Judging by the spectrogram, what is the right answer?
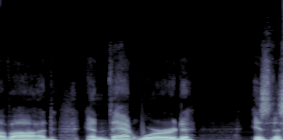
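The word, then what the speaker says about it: עבד: The Hebrew word is avad uh e b d if you anglicize it in the spelling but pronounced aad and that word is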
